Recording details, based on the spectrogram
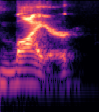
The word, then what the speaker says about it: Mayer: You think potentially Iger would have preferred Mayer to take over? Yeah. So first of all, it's I believe it's pronounced Meyer, even though it's spelled Mayer.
